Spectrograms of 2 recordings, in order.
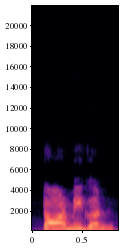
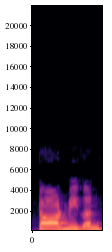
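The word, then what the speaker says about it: ptarmigan: यहां पर है टॉर्मीगन। टॉर्मीगन तो पी साइलेंट है।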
